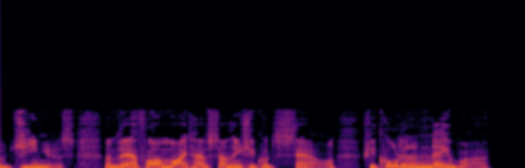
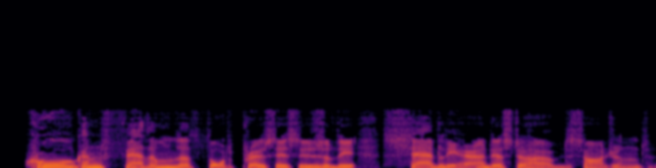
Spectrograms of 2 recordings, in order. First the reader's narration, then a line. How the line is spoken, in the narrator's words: said Sir Reynold wearily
